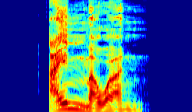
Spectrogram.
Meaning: to wall in
- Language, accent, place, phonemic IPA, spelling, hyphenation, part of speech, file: German, Germany, Berlin, /ˈaɪ̯nˌmaʊ̯ɐn/, einmauern, ein‧mau‧ern, verb, De-einmauern.ogg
